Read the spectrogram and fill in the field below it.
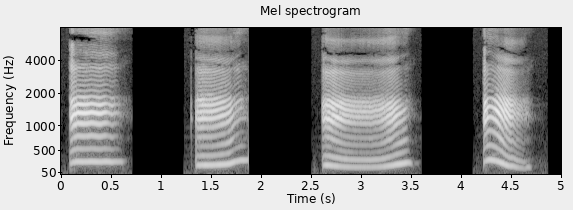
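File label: ā á ǎ à, Mandarin Chinese; pinyin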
